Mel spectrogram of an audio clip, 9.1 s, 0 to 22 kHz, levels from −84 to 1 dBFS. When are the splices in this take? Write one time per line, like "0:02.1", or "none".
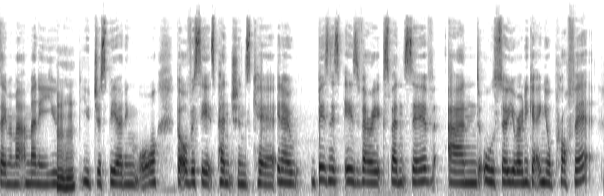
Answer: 0:04.2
